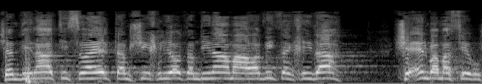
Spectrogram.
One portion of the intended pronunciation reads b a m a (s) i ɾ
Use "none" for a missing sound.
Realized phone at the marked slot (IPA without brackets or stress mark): s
